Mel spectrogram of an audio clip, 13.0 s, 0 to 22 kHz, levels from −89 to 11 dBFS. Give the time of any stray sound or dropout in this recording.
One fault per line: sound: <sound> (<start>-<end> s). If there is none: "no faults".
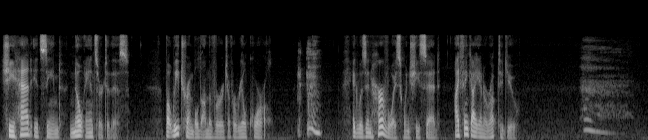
sound: throat clearing (5.9-6.5 s)
sound: sigh (11.6-12.7 s)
